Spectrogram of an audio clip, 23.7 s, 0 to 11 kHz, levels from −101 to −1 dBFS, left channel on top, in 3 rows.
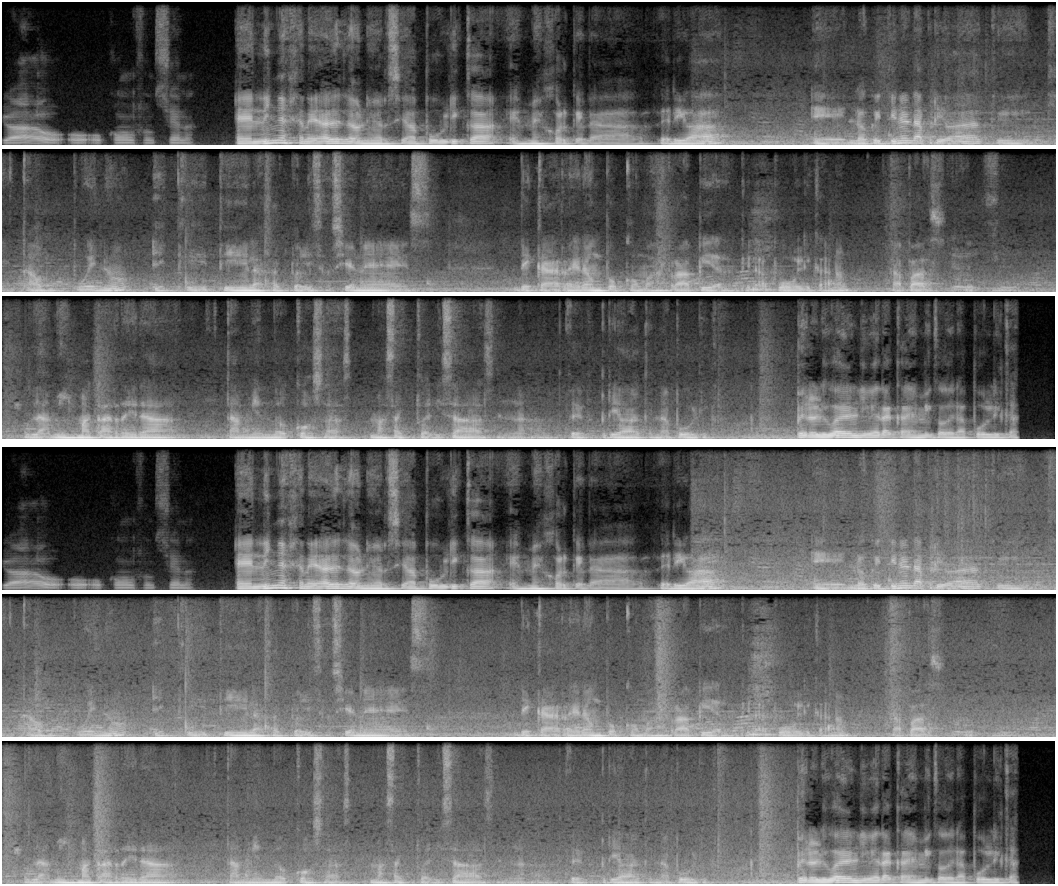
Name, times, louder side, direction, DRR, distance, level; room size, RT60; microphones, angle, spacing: voice 1, 0.0-1.4 6.4-6.5 14.8-15.6 16.0-16.3, left 1 dB, 25° left, 2.3 m, -36 dB
voice 2, 1.7-5.5 6.1-15.0 16.0-21.2 21.5-23.4, equal, 10° right, 1.1 m, -20 dB
sound 1, 5.2-21.8, right 4 dB, 45° right, 0.7 m, -31 dB
head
